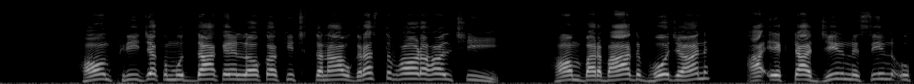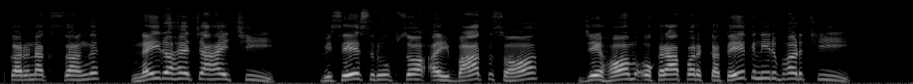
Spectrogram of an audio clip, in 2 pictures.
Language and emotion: Maithili, fearful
